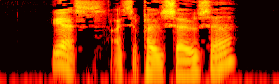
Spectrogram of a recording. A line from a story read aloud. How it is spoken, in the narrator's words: he said finally, in an expressionless voice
